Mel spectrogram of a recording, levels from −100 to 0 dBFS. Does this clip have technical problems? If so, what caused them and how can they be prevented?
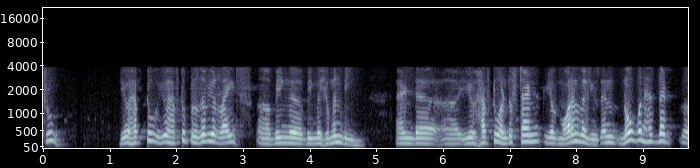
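No, the speech here carries no technical faults, only the expected narrow band of G.711 telephone coding, which fits a 64 kbps mu-law path and leaves nothing above about 3.8 kHz.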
